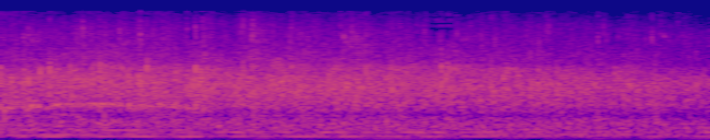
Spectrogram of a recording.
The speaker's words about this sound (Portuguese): Dê uma salva de palmas receber o nosso irmão.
